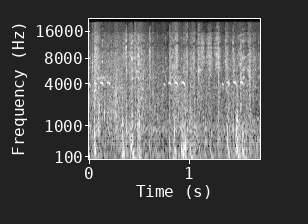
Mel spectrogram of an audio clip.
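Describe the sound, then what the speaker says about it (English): Horse hooves clip-clopping in the Red Dead Redemption video game, a quick, close run of rhythmic hoof beats over a short stretch. "Control that horse, will ya?"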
